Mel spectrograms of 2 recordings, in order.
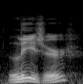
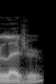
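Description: First: It is said in an American accent. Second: It is said in a British accent.

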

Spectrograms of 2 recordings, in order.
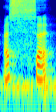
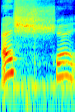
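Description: First: The consonant is a narrow 's' sound. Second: The consonant is a spread 'sh' sound. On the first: The speaker calls it wrong. "jangan asa, nanti itu sin, tidak berhambulan dalam mulut" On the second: The speaker calls it right. "ketika menyebutkan shin, itu udara berhamburan di dalam mulut"

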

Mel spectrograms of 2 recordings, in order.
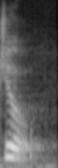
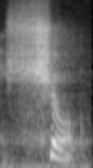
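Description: First: It begins with a 'dj' sound. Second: It begins with an 'sh' sound.

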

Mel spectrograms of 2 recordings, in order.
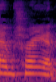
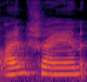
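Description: First: The name is said quickly and casually. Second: The name is said slowly and carefully. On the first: The name is tossed off in passing. The speaker calls it wrong. "Sorry, what was your name?" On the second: The listener needs to catch the name. The speaker calls it right. "If I don't say my name slowly, they don't get it"

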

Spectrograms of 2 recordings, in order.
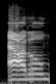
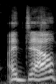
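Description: First: The name sounds like the word 'addled'. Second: The name does not sound like 'addled'. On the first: The speaker calls it wrong. "not Adel, like your addled brain?" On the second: The speaker calls it right.

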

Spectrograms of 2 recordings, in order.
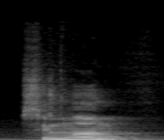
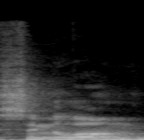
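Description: First: The vowel before 'long' is dropped or barely heard. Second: The vowel before 'long' is fully pronounced. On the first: "It's very, very subtle at that point" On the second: "sing-along becomes"

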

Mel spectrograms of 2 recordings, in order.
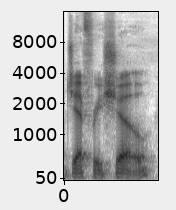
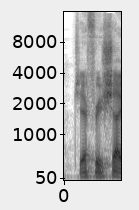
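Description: First: The surname's vowel sounds like in 'show'. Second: The surname's vowel sounds like in 'shower'. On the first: The speaker calls it wrong. "I went the wrong way" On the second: The speaker calls it right. "it's shall like shower in the beginning"

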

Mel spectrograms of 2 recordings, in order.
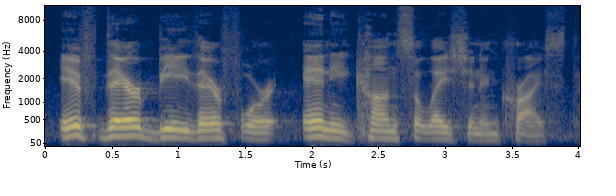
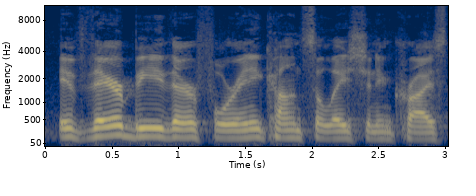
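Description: First: The line is read at a slower pace. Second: The line is read at a fast pace. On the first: The speaker calls it right. "Let me start over" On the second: The speaker calls it wrong. "I feel like I'm reading this too fast"

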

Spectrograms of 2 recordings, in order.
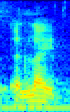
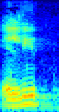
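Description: First: The word is said the Chinese English way. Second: The word is said the usual way. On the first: "they pronounce it as elite" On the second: "So instead of elite"

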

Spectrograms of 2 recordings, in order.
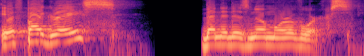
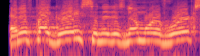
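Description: First: It is read slowly. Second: It is read very fast.

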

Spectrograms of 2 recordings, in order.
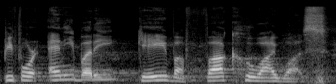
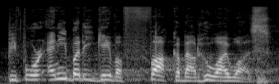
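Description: First: It is said slowly. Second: It is said at normal speed.

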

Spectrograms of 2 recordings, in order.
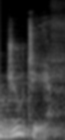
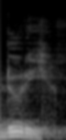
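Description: First: It is said in an English accent. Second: It is said in an American accent.

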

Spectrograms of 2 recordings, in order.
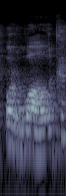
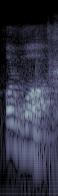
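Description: No difference in how they are said.

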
